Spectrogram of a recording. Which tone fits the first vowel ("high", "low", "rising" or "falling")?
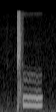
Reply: low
